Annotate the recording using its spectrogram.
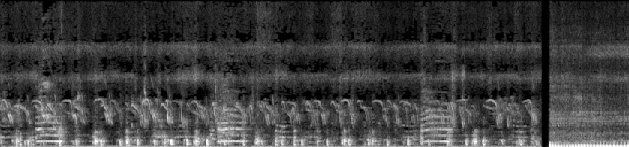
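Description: Chickens cluck and call nearby.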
